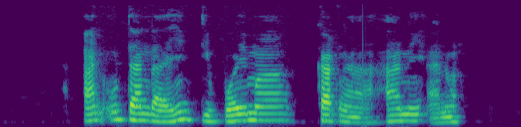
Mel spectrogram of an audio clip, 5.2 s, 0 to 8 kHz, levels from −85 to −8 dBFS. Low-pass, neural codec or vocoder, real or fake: 7.2 kHz; none; real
